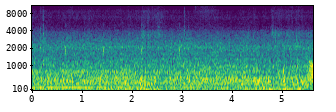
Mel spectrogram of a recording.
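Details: Ford V10 truck on the freeway, in-cab; steady low road rumble with no squeak, whistle or wind noise.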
